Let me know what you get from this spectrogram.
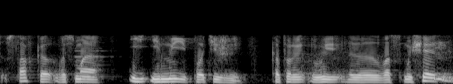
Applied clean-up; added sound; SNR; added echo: neural mask model RNNoise.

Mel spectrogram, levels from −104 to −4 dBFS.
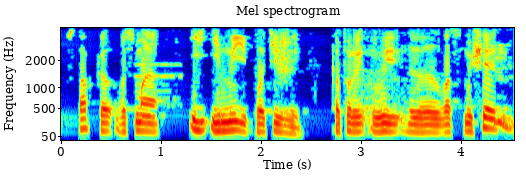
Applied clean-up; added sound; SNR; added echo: classical method spectral subtraction.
